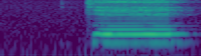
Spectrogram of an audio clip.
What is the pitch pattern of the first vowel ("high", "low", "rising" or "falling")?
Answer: high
